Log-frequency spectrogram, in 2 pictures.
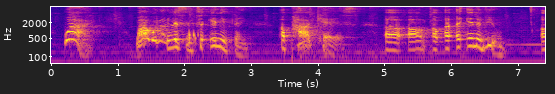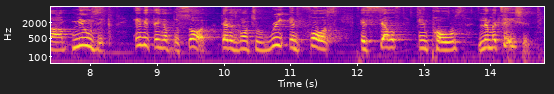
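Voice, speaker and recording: The speaker has a New Orleans accent and a fairly slow pace. Long pauses come frequently. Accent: New Orleans pronunciation. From US South, New Orleans. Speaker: podcast host, motivational speaker. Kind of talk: motivational monologue. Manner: animated, rhetorical questions.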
